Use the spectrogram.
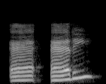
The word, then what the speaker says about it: Addie: And I think her name is pronounced Addie, A-D-I-E.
